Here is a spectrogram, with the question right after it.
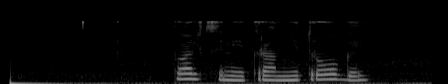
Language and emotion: Russian, sad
